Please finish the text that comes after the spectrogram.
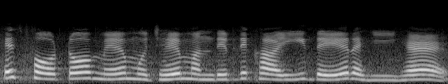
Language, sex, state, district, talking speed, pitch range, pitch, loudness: Hindi, female, Madhya Pradesh, Katni, 120 wpm, 225-265 Hz, 245 Hz, -16 LUFS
